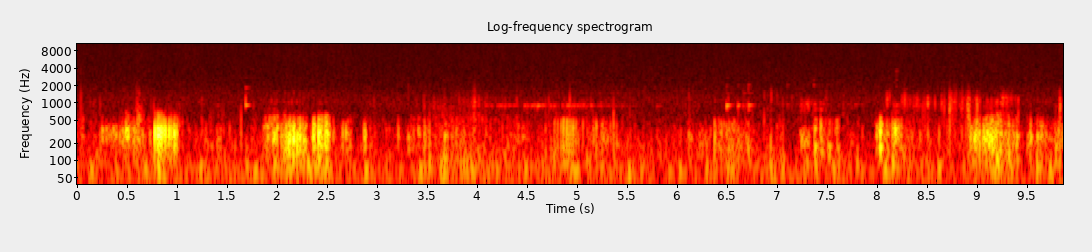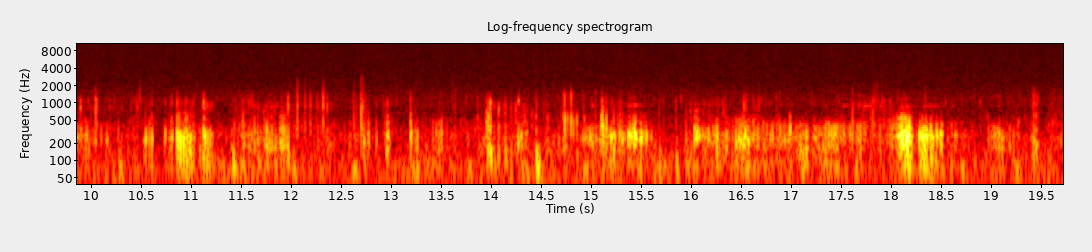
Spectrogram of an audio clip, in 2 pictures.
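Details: Hunger-related stomach growling: repeated low gurgling and rumbling bursts from the belly, a normal bowel sound.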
